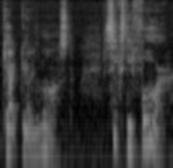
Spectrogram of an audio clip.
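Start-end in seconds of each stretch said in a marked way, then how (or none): 1.6-2.5 hushed uncertain answer. Acted. Farnsworth unsure of the count.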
